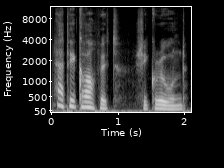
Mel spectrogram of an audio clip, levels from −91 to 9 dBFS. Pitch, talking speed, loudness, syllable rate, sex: 145 Hz, 115 wpm, -16 LUFS, 4.3 syllables/s, male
